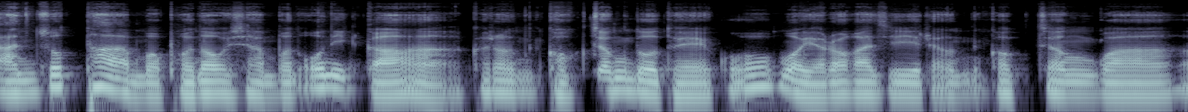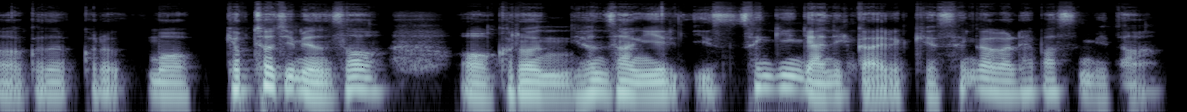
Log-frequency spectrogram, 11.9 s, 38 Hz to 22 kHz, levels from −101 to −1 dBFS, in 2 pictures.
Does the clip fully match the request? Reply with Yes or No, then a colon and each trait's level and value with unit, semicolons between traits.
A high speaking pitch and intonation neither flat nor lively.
No: low, 110 Hz; average, 3.2 semitones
